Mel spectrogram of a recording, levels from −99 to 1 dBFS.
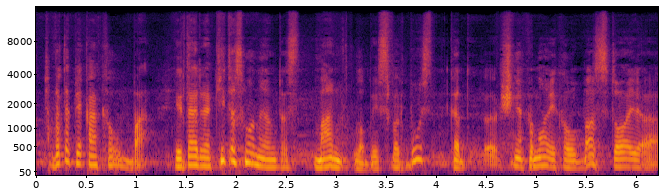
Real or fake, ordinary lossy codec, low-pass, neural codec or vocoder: fake; AAC, 64 kbps; 14.4 kHz; codec, 44.1 kHz, 2.6 kbps, SNAC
